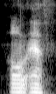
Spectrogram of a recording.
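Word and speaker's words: Aleph: AO says um uh all F I believe is the better pronunciation for the first letter of the Hebrew alphabet probably um always went with elf that's how I I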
